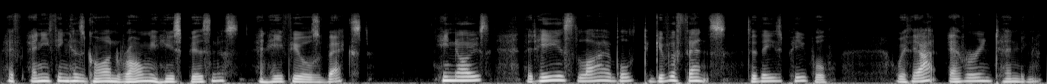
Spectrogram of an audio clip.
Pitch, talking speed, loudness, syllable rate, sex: 145 Hz, 160 wpm, -15 LUFS, 5.2 syllables/s, male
